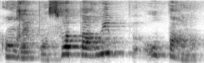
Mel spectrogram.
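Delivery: ordinary delivery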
